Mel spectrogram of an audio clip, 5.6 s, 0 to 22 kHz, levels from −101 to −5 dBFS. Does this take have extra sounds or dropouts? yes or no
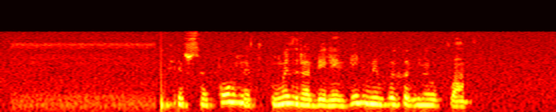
no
